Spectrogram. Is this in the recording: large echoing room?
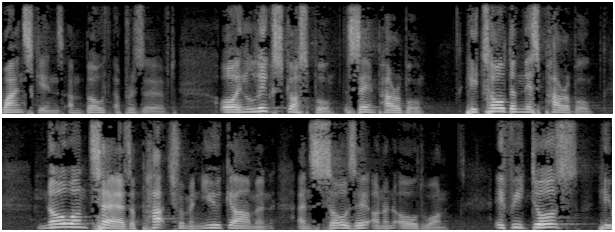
yes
